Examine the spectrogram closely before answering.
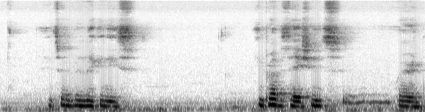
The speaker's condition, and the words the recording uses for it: Parkinson's disease. I had that knee replaced because I could hardly walk. So I was teaching from a chair, and my voice went on me.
